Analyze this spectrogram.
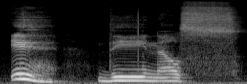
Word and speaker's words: اهدنا الصراط: So look at this example. Ihdinas. I completely skipped this alif.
